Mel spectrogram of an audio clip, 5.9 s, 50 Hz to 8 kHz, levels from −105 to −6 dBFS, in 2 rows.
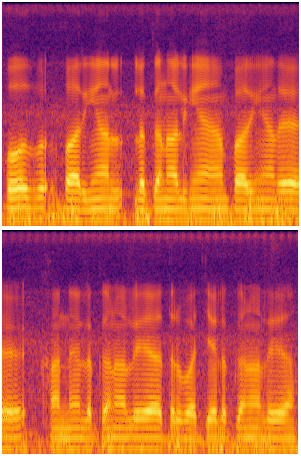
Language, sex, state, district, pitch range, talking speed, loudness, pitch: Punjabi, male, Punjab, Kapurthala, 100-105 Hz, 140 wpm, -19 LUFS, 100 Hz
